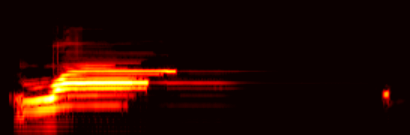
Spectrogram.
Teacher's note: ये मदे लाजिम है। वा शुरू में भी होठ गोल होंगे। और जब आप इसको खत्म करने जाएंगे आखिर में भी आपने होठों को गोल करना है।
